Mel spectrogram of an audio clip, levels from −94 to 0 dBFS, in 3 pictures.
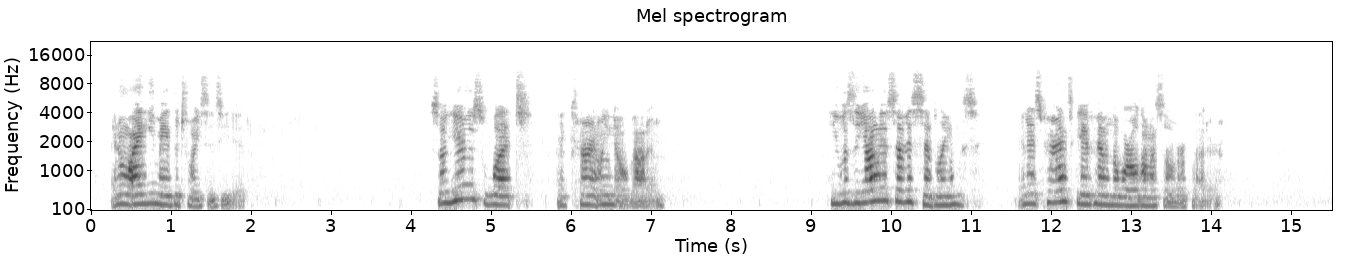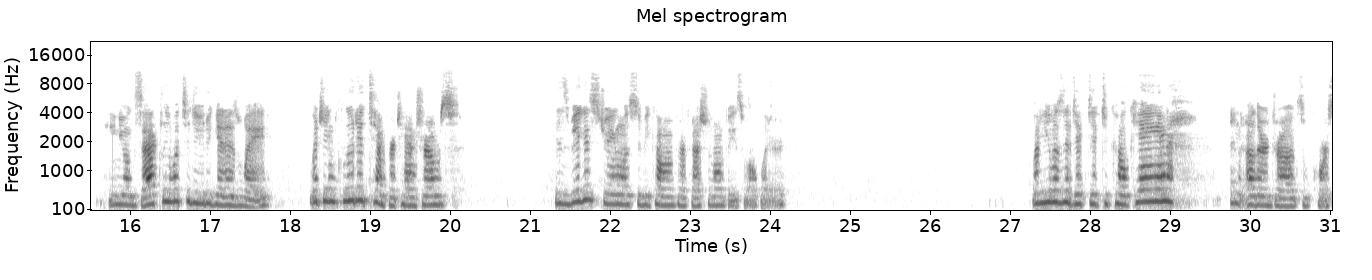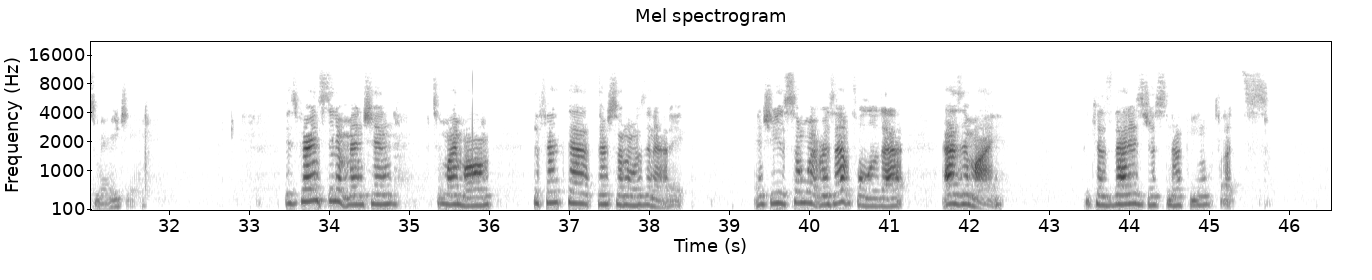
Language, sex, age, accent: English, female, 20-39, American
